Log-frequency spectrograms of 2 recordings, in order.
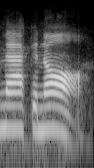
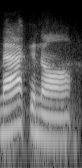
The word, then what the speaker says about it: Mackinac: was pronounced Mackinaw but it has always been spelled Mackinac regardless of pronunciation so it is spelled Mackinac but they they pronounce it Mackinaw no I'm gonna show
